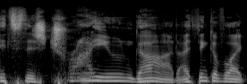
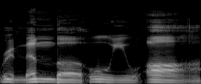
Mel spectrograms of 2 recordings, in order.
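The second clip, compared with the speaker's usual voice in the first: deep, low, slow, unhurried voice; 6 semitones lower than usual. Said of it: "speaking like Mufasa did to Simba".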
